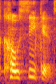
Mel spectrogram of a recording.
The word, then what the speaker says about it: cosecant: you look the reciprocal function of sine is cosecant is how you say that you have to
